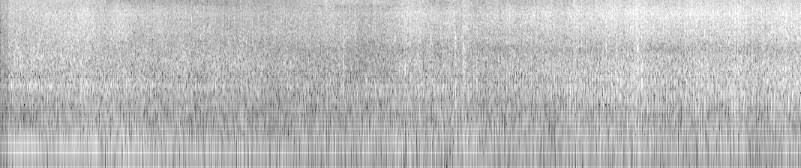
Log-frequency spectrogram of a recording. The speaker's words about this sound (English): The plane banks to the left, then touches down on a runway, which is a narrow, dusty track cleared between fields of thickly growing crops.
